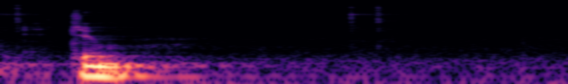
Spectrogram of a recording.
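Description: A computer mouse clicking faintly, two quick clicks about a second and a third in.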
